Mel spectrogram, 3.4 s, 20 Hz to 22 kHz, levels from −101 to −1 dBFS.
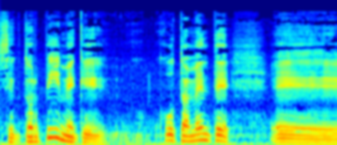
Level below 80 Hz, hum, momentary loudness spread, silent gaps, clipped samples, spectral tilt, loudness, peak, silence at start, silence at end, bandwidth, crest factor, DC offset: -46 dBFS; none; 13 LU; none; under 0.1%; -6 dB/octave; -25 LUFS; -8 dBFS; 0 s; 0 s; 16 kHz; 18 dB; under 0.1%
